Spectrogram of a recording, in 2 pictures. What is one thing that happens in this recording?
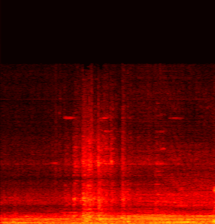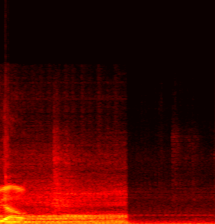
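A transit car rumbles and hums as it travels.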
